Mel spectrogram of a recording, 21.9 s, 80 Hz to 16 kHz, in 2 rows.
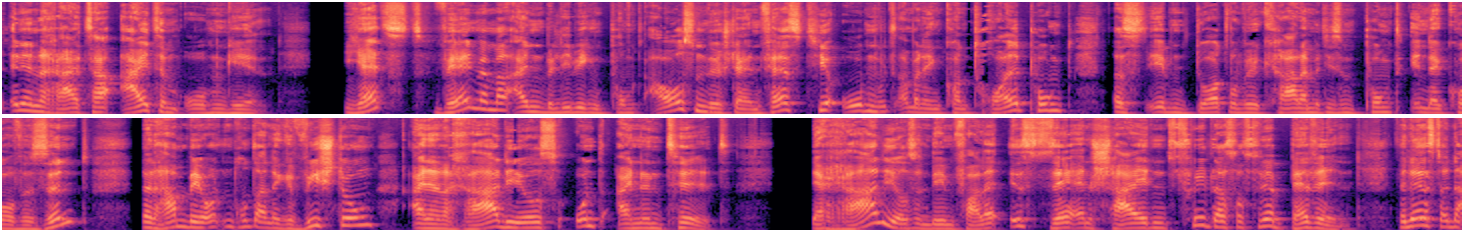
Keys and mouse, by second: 0.3 click, 4.6 click.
